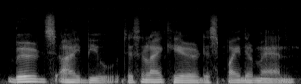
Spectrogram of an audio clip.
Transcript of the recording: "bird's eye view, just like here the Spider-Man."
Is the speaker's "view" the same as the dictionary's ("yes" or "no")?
no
